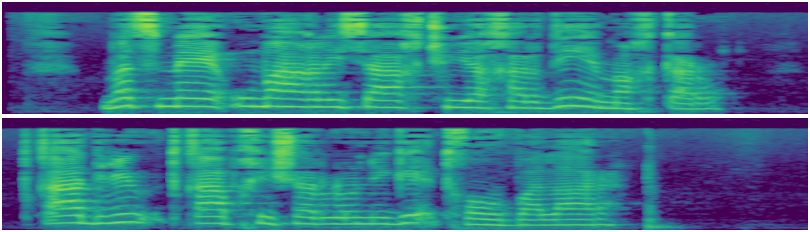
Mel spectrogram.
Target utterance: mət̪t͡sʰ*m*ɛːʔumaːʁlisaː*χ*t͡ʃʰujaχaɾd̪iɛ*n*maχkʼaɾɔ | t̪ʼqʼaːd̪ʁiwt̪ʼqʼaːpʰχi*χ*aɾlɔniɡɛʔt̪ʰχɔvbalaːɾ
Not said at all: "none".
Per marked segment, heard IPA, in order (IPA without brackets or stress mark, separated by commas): m, χ, none, ʃ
